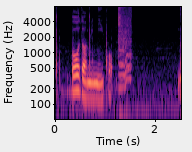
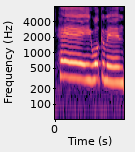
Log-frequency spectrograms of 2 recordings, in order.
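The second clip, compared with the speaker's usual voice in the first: much higher, louder bright welcome; energetic greeting; 10 semitones higher, 5 dB louder, slower than usual. Shown as a demonstration. Streamer demos her energetic voice, high and loud. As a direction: greet like a cheerful shop clerk. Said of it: "when I inject a bit more energy and excitement".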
